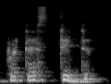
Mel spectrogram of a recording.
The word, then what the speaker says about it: protested: de la finale était alors ed se prononcent id ça nous fait protested protested protested gueule avec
